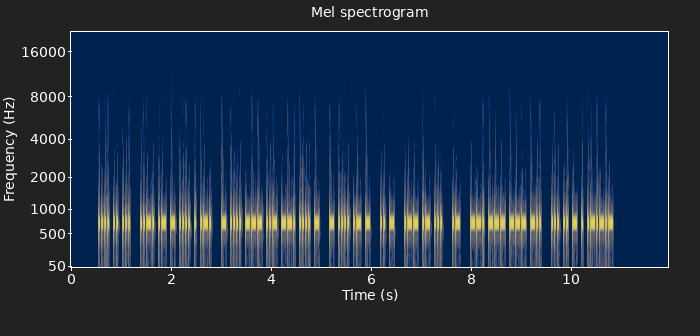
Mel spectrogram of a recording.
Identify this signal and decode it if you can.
Morse code, heard as a keyed tone, about 37 wpm, 700 Hz. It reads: HIS FATHER THOUGHT THAT IT WAS A GOOD SITE.
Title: Sentences from Top 1000 Words - Review Part 4 - 40wpm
